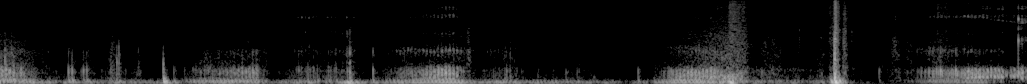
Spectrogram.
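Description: A British Shorthair cat purrs steadily, a low rumbling vibration rising and falling with each breath.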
